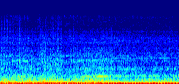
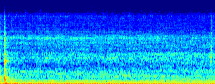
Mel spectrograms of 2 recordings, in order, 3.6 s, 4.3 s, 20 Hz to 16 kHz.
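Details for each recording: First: 1999 VW Golf MK4 2.0, jump-started, codes P0300/P0302/P0304: deep rumble falters and sags on light throttle, idles smooth off the gas; caused by bad mass air flow sensor. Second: 1999 VW Golf MK4 2.0 after replacing the faulty mass air flow sensor: smooth, steady four-cylinder idle with no stumble or surging; engine running normally.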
